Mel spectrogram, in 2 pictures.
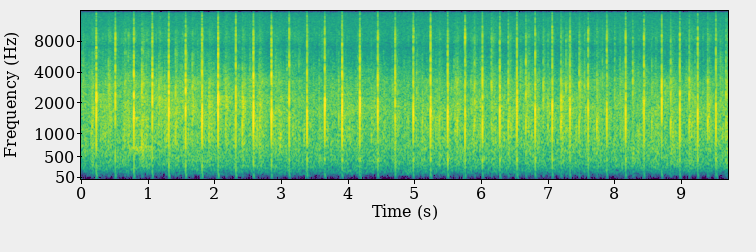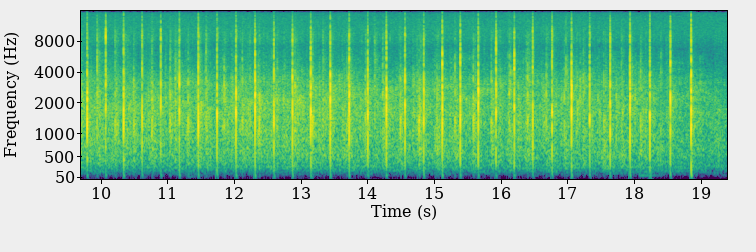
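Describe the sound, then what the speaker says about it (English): At a Veterans Day ceremony, a crowd gives steady, evenly paced clapping for two World War II veterans. The claps hold a regular rhythm for nearly twenty seconds without fading. "A hearty round of applause for these two distinguished veterans"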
